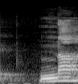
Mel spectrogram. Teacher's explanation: நாவின் நுனி மேல்வாய் அண்ணத்தின் நடுப்பகுதியை தொடுவதால் பிறக்கும் எழுத்து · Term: மூணு சுழிநா, 3 சொல்லி நா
